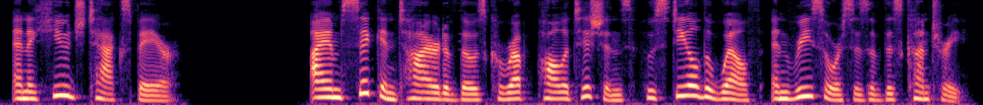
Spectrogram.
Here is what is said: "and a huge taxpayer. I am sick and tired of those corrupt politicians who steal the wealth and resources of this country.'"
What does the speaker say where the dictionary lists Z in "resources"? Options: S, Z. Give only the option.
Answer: Z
